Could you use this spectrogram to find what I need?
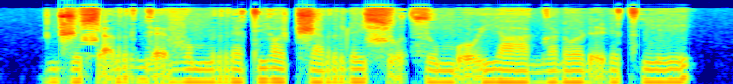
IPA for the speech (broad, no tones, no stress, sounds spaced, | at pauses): d͡ʒ ʊ ɕ a̰ r ɡ ɛ̰ v o m r ɛ t j ʌ t͡ʃ a r ɽ i ɕ o̰ t͡s u m o̰ j a ɡ ʌ ɽ ʊ ɽ ḭ ɽ i t͡s n i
